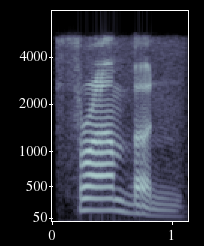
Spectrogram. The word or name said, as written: thrombin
